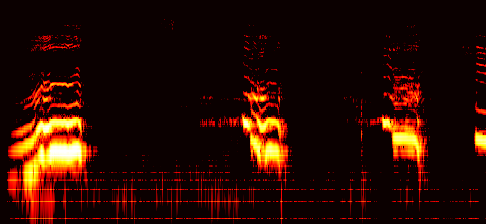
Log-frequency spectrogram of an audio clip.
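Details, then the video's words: Female Border Collie singing with an unknown prompt: three tonal, harmonic howls, the first swelling and then dipping, the next two shorter and falling in pitch, separated by near silence. "the border collie sings the melan"collie" song of her people"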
